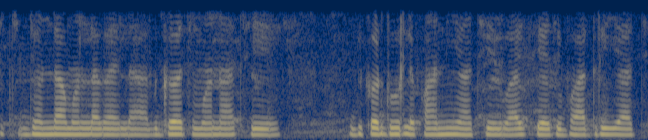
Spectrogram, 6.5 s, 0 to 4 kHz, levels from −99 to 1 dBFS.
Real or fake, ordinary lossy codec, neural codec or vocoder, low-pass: fake; none; vocoder, 44.1 kHz, 80 mel bands, Vocos; 3.6 kHz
